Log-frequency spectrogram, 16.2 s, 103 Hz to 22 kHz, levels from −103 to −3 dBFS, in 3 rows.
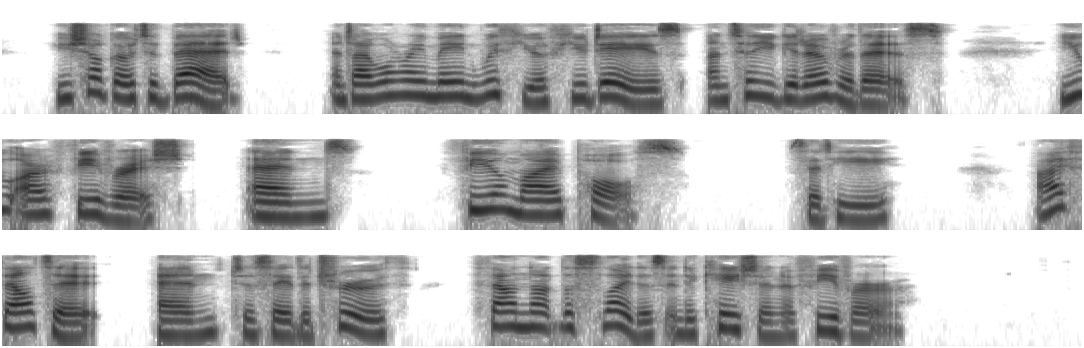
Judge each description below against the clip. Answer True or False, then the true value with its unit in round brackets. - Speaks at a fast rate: False (170 wpm)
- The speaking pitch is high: True (215 Hz)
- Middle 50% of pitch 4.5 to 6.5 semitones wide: True (5.0 semitones)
